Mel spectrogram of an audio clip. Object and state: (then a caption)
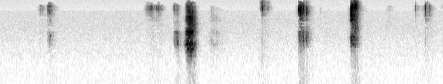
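Cardboard palette case tapped with nails. Fingertips and nails tap a closed, flat rectangular black textured cardboard makeup palette case held up close. Short, dry, bright clicks come in an irregular scatter, a few louder than the rest, each dying away almost at once with little low end.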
